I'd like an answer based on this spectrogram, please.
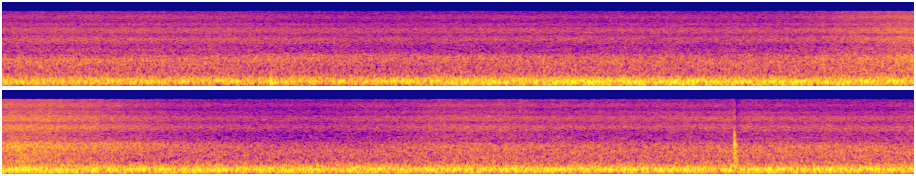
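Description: Ocean surf breaking and washing up the beach, with wind rumbling on the microphone; the wash swells louder about halfway through as a wave runs up the shore.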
